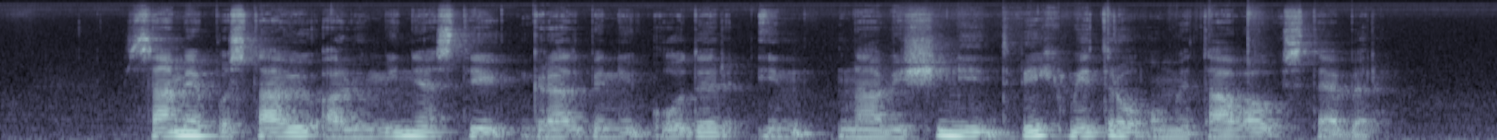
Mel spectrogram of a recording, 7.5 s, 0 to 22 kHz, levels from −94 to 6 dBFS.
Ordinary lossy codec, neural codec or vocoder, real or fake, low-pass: none; none; real; none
